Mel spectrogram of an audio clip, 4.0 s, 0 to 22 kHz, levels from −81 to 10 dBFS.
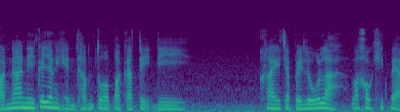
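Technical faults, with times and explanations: No technical faults in the speech; the mSBC Bluetooth headset path carries it with its expected band limit, nothing above 7.7 kHz.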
